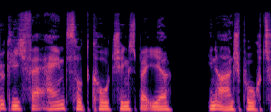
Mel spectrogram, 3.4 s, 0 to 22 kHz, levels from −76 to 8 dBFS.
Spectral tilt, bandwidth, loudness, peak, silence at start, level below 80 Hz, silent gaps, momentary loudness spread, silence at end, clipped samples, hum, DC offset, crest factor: -4.5 dB/octave; 14.5 kHz; -20 LUFS; -4 dBFS; 0 s; -48 dBFS; 2.16-2.58 s; 3 LU; 0 s; under 0.1%; none; under 0.1%; 14 dB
